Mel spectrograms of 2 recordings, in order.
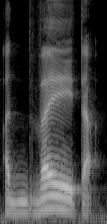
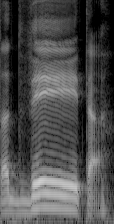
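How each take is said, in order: First: The vowel after v glides as ay. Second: The vowel after v is a flat a. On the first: The speaker calls it right. "Ay, ay" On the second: The speaker calls it wrong. "don't uh, smudge it into A"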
